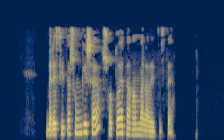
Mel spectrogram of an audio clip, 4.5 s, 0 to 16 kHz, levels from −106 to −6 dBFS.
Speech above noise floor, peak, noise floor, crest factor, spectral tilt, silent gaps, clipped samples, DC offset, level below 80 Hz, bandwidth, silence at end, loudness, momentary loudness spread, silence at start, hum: over 68 dB; -4 dBFS; under -90 dBFS; 20 dB; -3.5 dB/octave; none; under 0.1%; under 0.1%; -70 dBFS; 8 kHz; 1.05 s; -21 LUFS; 15 LU; 0.95 s; none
